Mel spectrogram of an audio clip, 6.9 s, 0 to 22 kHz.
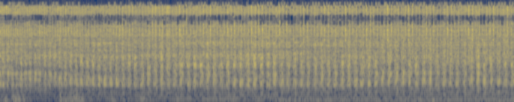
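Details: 2018 Suzuki Jimny engine, noise from back left of engine started last week, comes and goes for seconds to minutes: quick, fairly regular tick about three to four per second over light engine hum; source unclear.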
